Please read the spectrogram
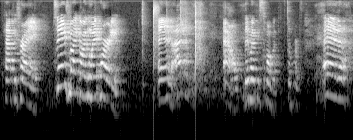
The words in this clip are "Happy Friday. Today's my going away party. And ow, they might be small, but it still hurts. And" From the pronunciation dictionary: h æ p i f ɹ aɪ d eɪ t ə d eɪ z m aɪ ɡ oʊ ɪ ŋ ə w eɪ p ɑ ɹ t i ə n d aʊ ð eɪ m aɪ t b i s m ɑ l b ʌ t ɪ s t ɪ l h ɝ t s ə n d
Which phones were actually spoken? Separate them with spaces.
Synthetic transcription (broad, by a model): h æ p i f ɹ aɪ d eɪ t ə d eɪ z m aɪ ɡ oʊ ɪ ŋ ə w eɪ p ɑ ɹ t i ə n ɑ aʊ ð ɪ m aɪ t b i s m ɑ l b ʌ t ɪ s t ɪ l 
